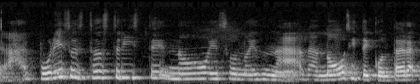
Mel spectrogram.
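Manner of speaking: high, incredulous brush-off; mock friend belittling the problem; dismissive scoff. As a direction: wave away their sadness as nothing. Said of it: "se le quita el protagonismo a la persona".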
